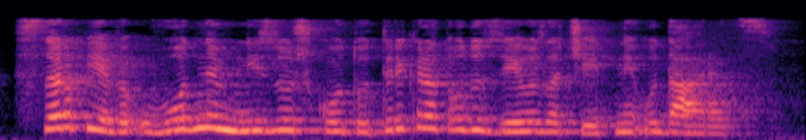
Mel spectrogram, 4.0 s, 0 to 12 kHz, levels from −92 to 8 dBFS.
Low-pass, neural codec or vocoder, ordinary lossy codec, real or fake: 7.2 kHz; none; MP3, 48 kbps; real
